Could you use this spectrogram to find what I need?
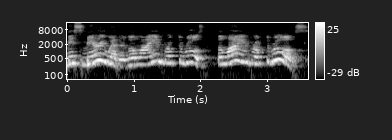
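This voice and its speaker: This is a put-on character voice. It is raised and projected. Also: woman, extremely high pitch for a woman, moderate pace. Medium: read story.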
